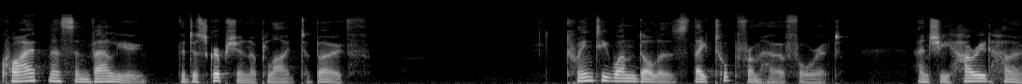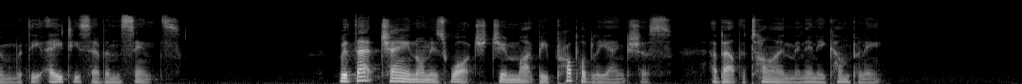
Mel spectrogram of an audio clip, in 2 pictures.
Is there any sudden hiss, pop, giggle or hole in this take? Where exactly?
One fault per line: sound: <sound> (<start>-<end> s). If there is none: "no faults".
no faults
